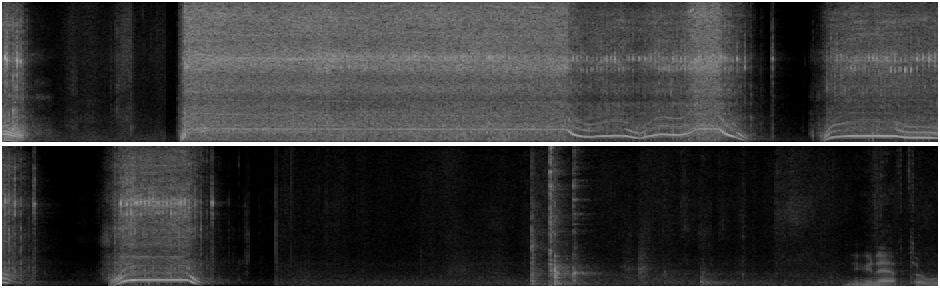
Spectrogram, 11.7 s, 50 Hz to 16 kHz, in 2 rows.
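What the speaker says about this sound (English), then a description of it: "Now we're going to take these bolts out for the axle." Ratchet with an M8 triple square socket backing out axle bolts on a 1999-2005 Volkswagen Jetta front driver's side CV axle: a long steady ratcheting buzz, then several shorter whirring bursts with rising and falling pitch, followed by quieter clicks and handling.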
